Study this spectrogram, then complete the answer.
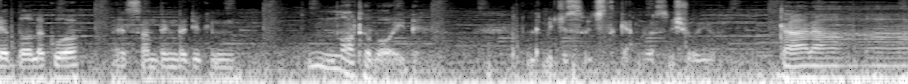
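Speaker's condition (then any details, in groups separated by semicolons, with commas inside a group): No condition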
